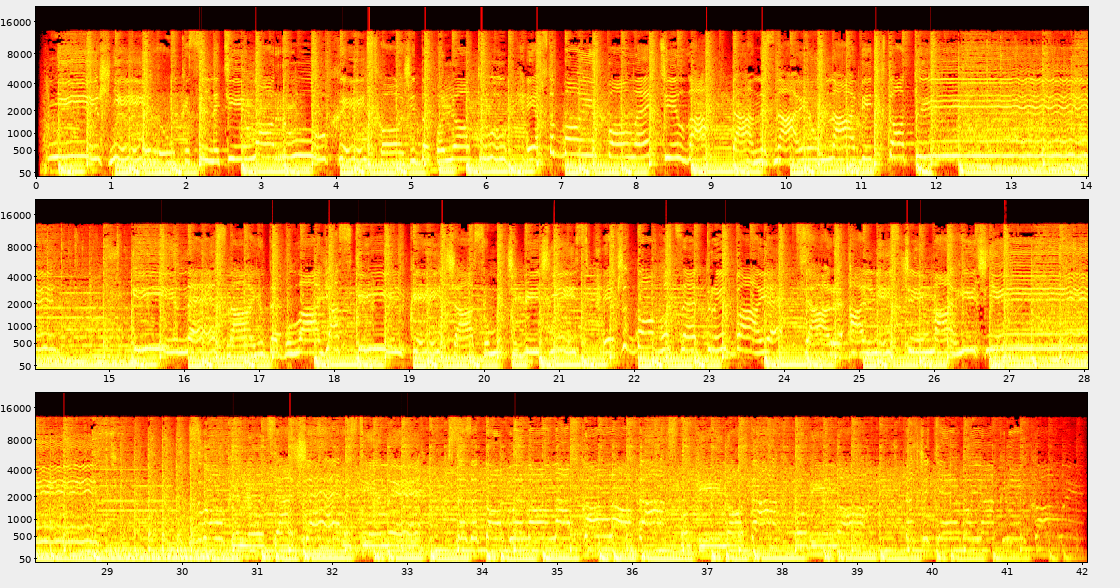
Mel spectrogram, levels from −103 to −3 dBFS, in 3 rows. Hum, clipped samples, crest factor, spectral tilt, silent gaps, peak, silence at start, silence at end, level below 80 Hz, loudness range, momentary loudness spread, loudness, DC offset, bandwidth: none; under 0.1%; 10 dB; -4.5 dB/octave; none; 0 dBFS; 0.05 s; 0.15 s; -18 dBFS; 1 LU; 3 LU; -11 LUFS; under 0.1%; 13.5 kHz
